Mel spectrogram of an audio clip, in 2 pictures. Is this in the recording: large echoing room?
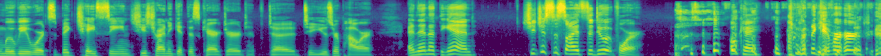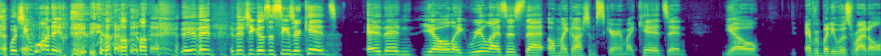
no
